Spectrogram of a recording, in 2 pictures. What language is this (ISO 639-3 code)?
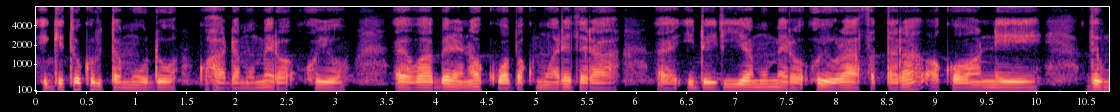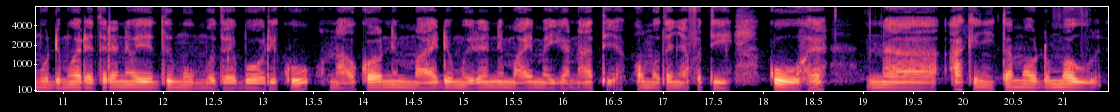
kik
